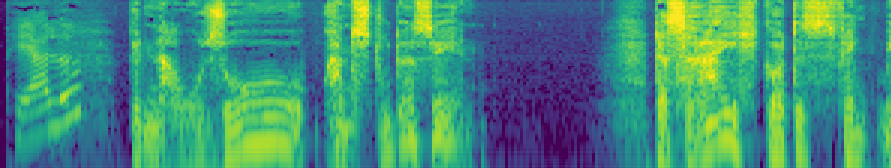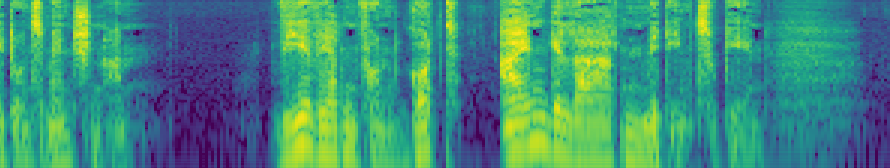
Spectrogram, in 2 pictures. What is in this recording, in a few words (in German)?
Erzaehler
